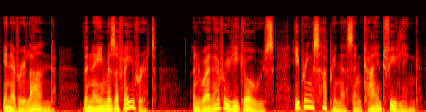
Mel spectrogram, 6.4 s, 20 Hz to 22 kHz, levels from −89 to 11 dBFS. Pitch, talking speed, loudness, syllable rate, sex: 115 Hz, 170 wpm, -18 LUFS, 5.6 syllables/s, male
